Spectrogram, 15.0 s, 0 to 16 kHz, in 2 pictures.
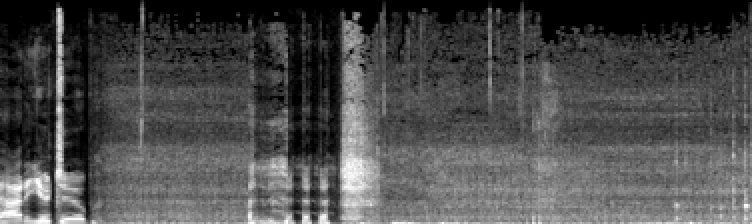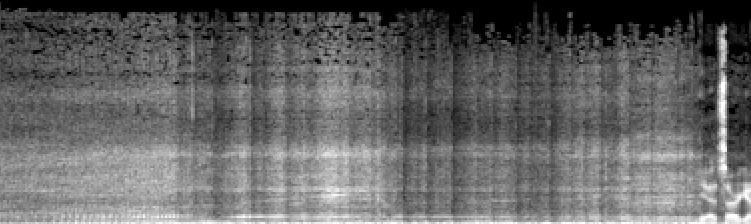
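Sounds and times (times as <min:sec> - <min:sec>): wind rumble on microphone: 0:03.8 - 0:05.5, 0:06.4 - 0:15.0
motorcycle engine: 0:03.8 - 0:14.8.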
